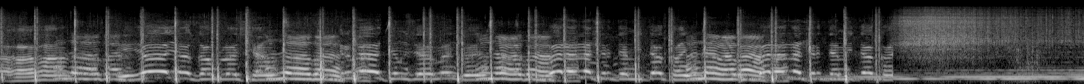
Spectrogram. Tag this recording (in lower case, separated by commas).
music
